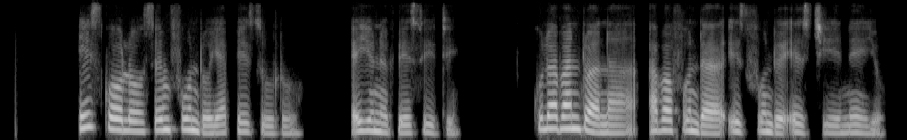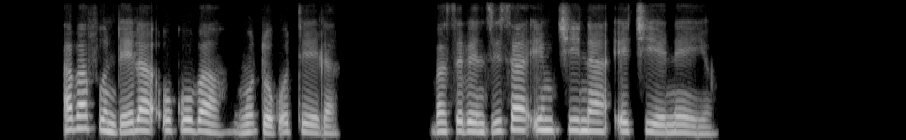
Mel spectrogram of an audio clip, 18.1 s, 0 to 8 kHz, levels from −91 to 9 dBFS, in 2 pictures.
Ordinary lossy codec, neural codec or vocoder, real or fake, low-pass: Opus, 32 kbps; vocoder, 44.1 kHz, 80 mel bands, Vocos; fake; 7.2 kHz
